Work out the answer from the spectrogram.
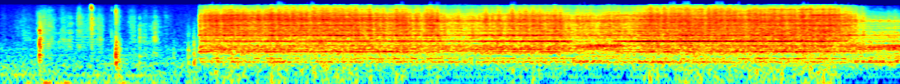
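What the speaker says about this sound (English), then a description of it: "put it on the router table so it'll give me a reasonably good finish on the edge" A router table trims the edge of an acrylic sheet, a loud, steady high-pitched whine cutting in after a few light knocks and running about nine seconds before stopping.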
